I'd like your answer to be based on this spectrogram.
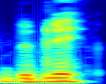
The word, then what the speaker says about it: Bublé: Bublé, tror jeg, det er udtalt i virkeligheden. – Jeg elsker Jan D.D. – Det er fransk. Bublé.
